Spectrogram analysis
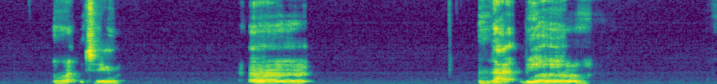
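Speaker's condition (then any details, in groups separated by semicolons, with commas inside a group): Cerebral palsy; first word not said quite right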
